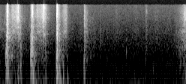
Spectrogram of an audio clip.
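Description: Tarot cards being handled: a quick run of light card flicks and taps over about the first second.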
